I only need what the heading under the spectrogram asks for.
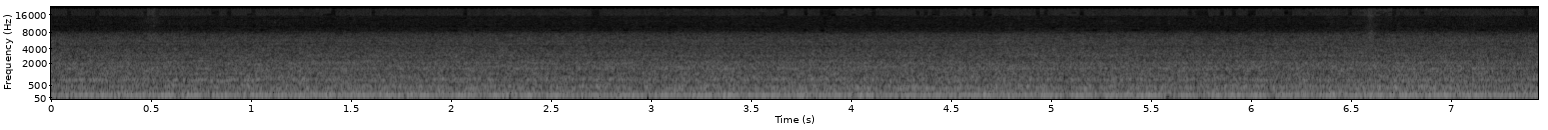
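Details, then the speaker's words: Alphacool Eisbaer Pro Aurora AIO on a server after pump motor replacement, full stress test: even rushing fan air over a low constant hum, no rattle, gurgle or grinding, heat coming off the socket; normal operation under full load. "yeah those heat sinks are actually working there's some serious heat coming off that socket okay so you can hear how noisy these fans are"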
